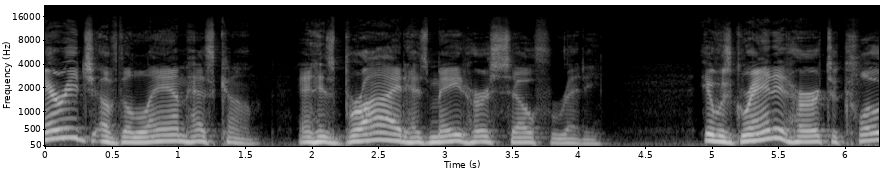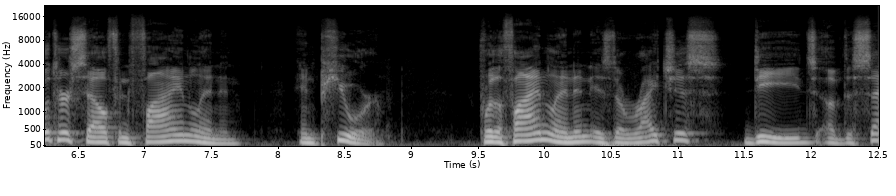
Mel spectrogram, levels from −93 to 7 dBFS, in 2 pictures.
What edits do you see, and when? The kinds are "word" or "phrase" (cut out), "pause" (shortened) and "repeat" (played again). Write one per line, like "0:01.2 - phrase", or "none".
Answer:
0:01.7 - pause
0:08.0 - word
